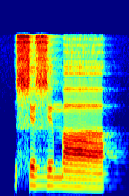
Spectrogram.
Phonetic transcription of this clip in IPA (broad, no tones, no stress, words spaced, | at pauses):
ɬɪɮɪmaː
